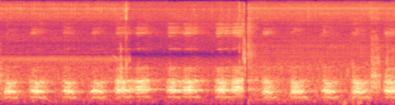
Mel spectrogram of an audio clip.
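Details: Mantled howler producing rhythmic throaty grunting pulses, roughly two to three per second, harsh and harmonic, in an even repeated bout with a faint click near the middle.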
